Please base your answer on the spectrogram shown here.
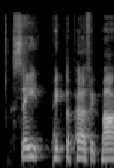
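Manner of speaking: ordinary delivery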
